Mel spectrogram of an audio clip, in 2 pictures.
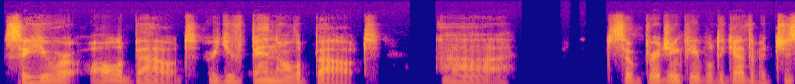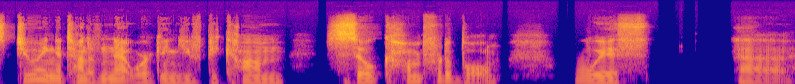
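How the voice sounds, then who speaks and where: A man's voice: medium pitch, a little slow, vocal fry, a bit bright, no room sound, studio quality. A man hosting a conversational podcast interview, thoughtfully feeling his way through summaries and questions.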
